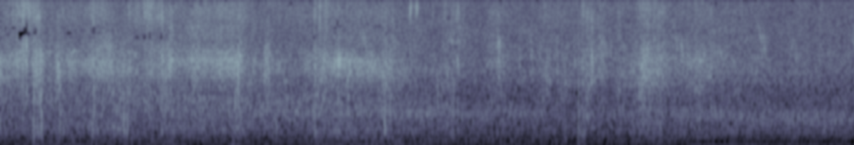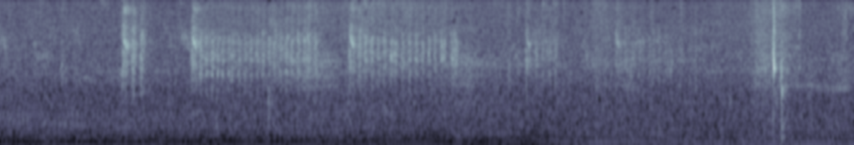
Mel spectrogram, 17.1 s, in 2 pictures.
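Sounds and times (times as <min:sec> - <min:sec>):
faint high bird chirps: 0:08.5 - 0:17.0.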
